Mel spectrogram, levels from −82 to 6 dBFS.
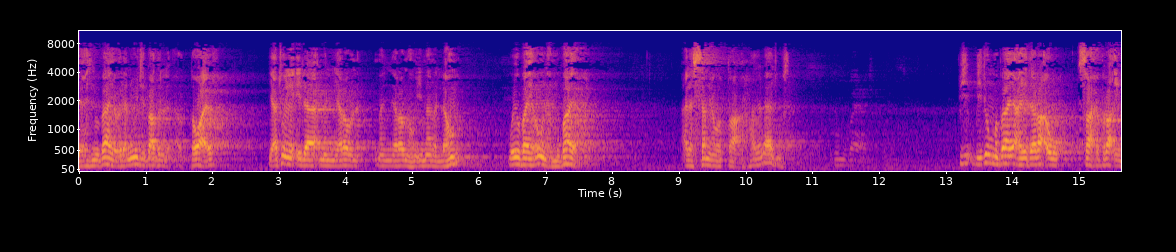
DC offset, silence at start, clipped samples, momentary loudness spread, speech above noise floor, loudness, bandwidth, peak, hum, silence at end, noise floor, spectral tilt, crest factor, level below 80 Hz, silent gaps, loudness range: under 0.1%; 0 s; under 0.1%; 15 LU; 33 dB; -16 LUFS; 8.8 kHz; 0 dBFS; none; 0 s; -48 dBFS; -3.5 dB/octave; 18 dB; -54 dBFS; none; 9 LU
